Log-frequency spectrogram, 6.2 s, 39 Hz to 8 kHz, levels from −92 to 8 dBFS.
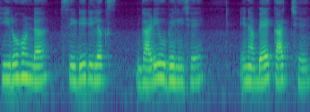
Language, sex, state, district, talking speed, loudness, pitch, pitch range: Gujarati, female, Gujarat, Valsad, 115 wpm, -19 LUFS, 175 Hz, 165-185 Hz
